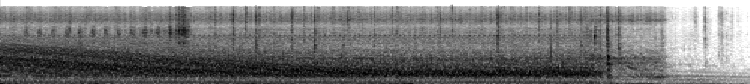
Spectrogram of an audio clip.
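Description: Electric guitar amplifier noise left ringing after the song's final chord: a steady hum and hiss with a slow, falling whine, fading out and cutting off about five and a half seconds in.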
